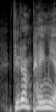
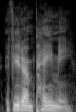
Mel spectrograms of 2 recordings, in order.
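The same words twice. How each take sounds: First: Higher, louder insistence on "don't"; louder, pushing plea; emphatic repeat. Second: Said in the usual way. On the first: Retold or imitated. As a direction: press the point hard. Pleading to Boris, repeated.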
